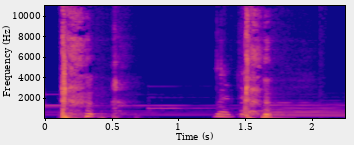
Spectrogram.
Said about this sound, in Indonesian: lu batuk.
